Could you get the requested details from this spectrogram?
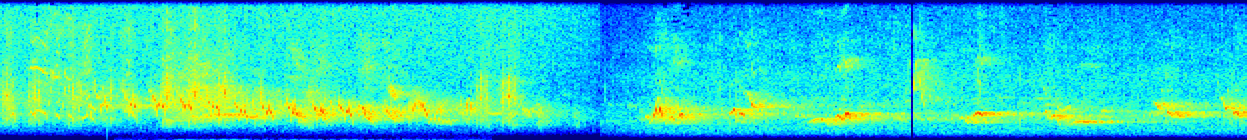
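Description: Javan green magpie giving a fast, scratchy chatter, then a series of clear, high whistled notes rising and falling, each about half a second apart.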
